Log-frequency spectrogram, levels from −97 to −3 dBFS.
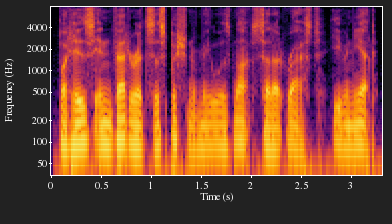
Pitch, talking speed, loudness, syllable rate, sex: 90 Hz, 235 wpm, -19 LUFS, 6.4 syllables/s, male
